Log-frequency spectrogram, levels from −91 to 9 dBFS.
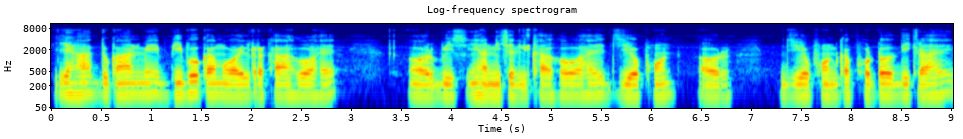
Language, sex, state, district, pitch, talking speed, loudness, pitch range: Hindi, male, Chhattisgarh, Sarguja, 110 Hz, 160 wpm, -20 LUFS, 110-115 Hz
